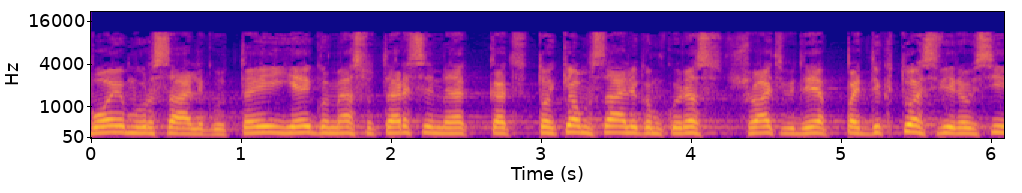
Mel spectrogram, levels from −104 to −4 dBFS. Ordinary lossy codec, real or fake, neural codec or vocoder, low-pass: MP3, 48 kbps; real; none; 14.4 kHz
